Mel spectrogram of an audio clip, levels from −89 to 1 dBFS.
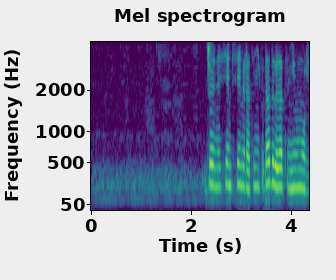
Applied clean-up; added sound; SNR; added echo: none; none; none; none.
